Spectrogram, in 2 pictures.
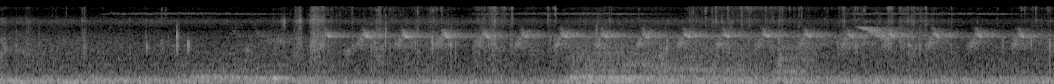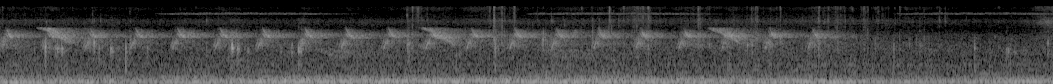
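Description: A bird calling a fast, even series of short high chirps, about five a second, for most of the stretch, with a few notes sliding downward, over steady low background noise.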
